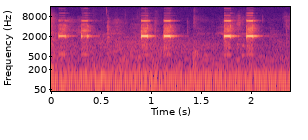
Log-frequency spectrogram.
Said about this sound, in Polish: Uruchomił się bodajże jakiś alarm.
